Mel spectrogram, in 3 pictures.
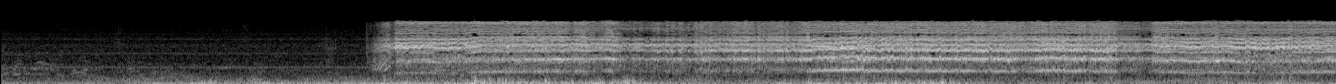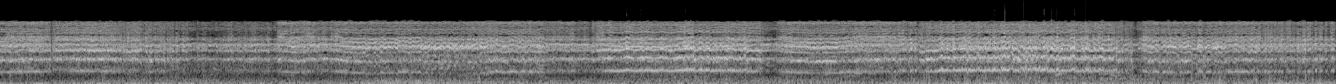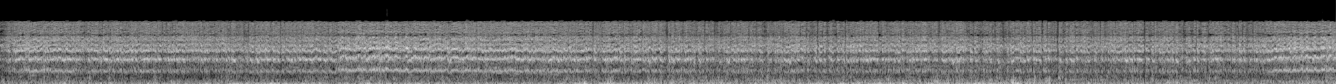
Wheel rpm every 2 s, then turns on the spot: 0, 0, 130, 160, 160, 160, 160, 160, 160, 160, 160, 160, 170, 160, 160, 160, 160, 160, 160, 160.
none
